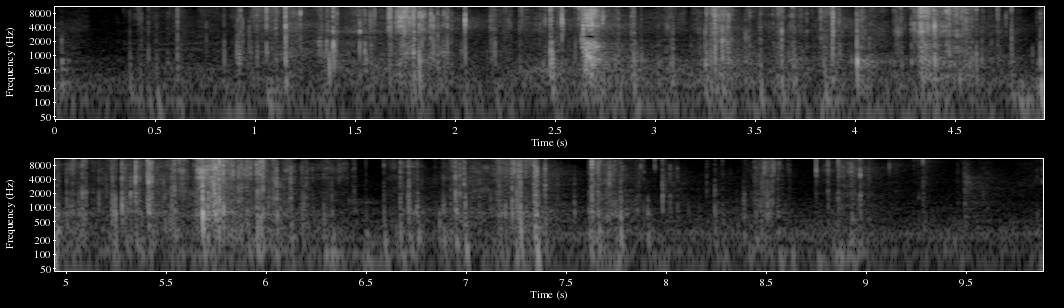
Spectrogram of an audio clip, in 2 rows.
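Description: Foil wrapper of a 2018 Donruss baseball card pack being torn open and crumpled: a dense run of sharp crinkling crackles that thins out near the end.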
